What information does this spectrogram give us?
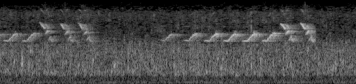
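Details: Double-collared seedeater singing the tui-tui bitola song style with a waterfall sound: repeated short, sharp chirped notes at a fast rate, some rising and some falling, sung in two bursts with a brief pause between and a steady rushing-water background.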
